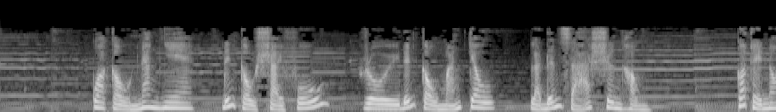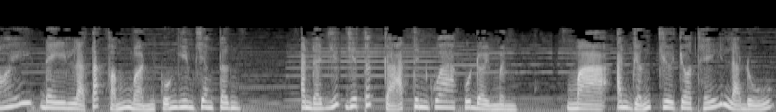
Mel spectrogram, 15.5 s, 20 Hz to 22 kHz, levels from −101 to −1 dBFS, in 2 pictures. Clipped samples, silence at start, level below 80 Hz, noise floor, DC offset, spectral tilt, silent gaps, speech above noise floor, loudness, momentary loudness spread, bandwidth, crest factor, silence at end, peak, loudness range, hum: under 0.1%; 0 s; -54 dBFS; -47 dBFS; under 0.1%; -6.5 dB/octave; none; 26 dB; -22 LUFS; 9 LU; 8 kHz; 16 dB; 0 s; -6 dBFS; 2 LU; none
